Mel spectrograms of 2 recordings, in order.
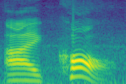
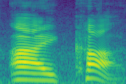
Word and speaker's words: iCaur: It's not iCaur, it's iCar. That's how it is pronounced.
